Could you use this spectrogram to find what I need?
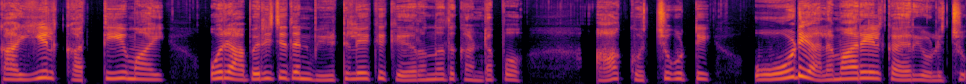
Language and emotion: Malayalam, fearful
